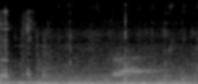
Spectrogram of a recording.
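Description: A few light clinks of cutlery against a ceramic bowl over steady café background noise, with a dull knock near the end.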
